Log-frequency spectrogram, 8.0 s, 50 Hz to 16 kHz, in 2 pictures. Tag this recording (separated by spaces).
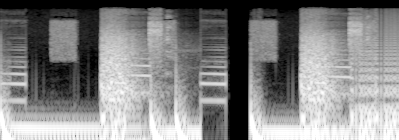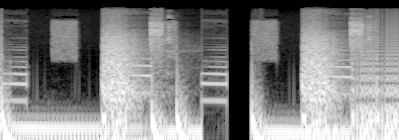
120 bit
